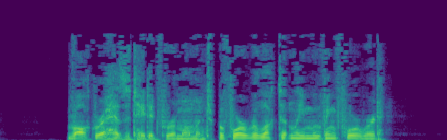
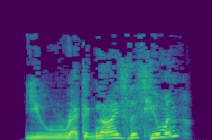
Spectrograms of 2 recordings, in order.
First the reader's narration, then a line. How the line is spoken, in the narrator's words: She asked in an elevated tone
